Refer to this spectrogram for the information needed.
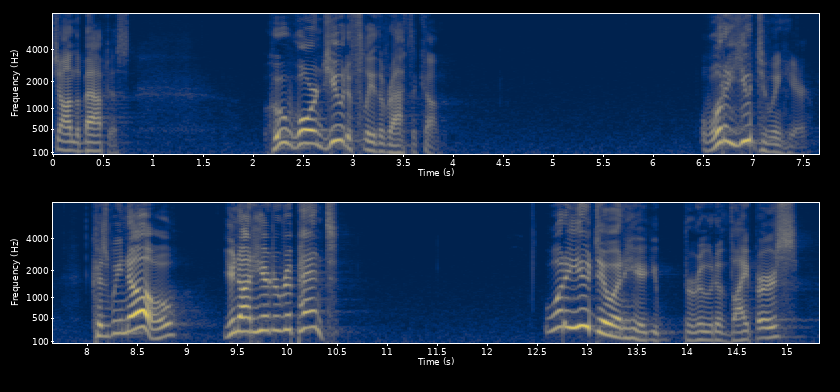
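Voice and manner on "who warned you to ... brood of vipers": louder, sarcastic tone. Retelling a prophet's question to religious leaders: imitating a sarcastic question. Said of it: "sarcastically he asks this".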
